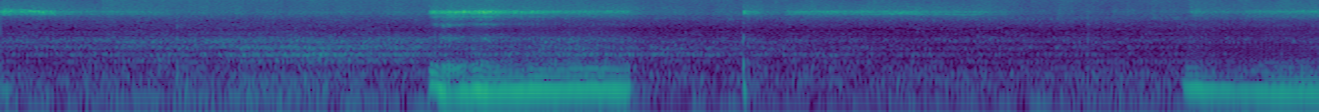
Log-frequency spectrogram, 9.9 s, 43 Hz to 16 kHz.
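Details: French bulldog snoring after eating and a shower: deep, loud, droning snores about 1.5 seconds long, repeating every five to six seconds over background hum.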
